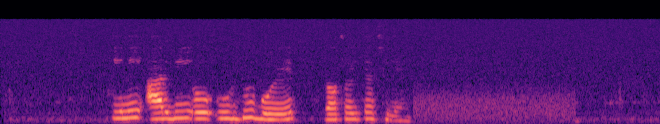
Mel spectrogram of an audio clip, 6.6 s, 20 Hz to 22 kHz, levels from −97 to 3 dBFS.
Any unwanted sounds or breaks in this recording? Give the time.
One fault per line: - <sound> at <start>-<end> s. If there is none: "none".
none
